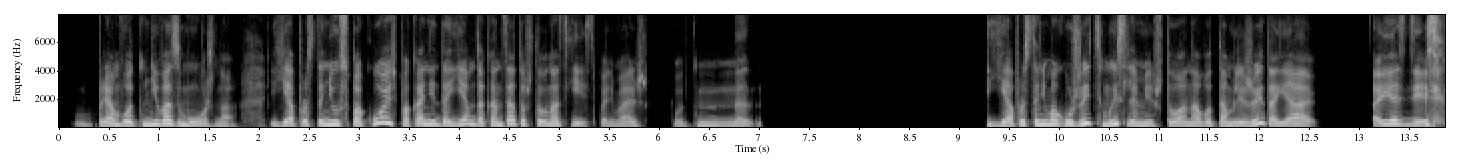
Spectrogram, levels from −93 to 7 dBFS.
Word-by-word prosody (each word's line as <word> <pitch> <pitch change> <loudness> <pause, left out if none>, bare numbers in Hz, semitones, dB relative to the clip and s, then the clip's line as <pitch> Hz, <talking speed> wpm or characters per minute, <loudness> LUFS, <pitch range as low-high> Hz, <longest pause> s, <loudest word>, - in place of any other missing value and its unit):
м, 200 - -15
прям 225 +3 +1
вот 215 -3 0
невозможно. 205 - +1 0.3
Я 220 +4 -1
просто 235 +3 -1
не 235 +1 +4
успокоюсь, 280 +8 +2
пока 235 +2 -1
не 240 0 +3
доем 225 +5 0
до 230 - 0
конца 225 +4 0
то, 260 0 -1
что 245 -1 -2
у - - -1
нас 225 0 -2
есть. 175 -4 -7
Понимаешь? 180 +1 -9 0.2
Вот - - -10
н 180 -2 -6
на 170 -1 -6 2.4
Я 215 0 +1
просто 245 +1 +1
не 245 - +5
могу 240 -2 +3
жить 285 +9 +3
с - - -13
мыслями, 220 -6 +1
что 200 +6 -5
она 200 +1 -2
вот 195 -2 -4
там 200 0 -1
лежит, 215 - +2
а - - 0
я, 205 +2 -1 0.6
а - - -2
я 260 +3 +4
здесь. 225 +2 0
220 Hz, 170 wpm, -22 LUFS, 195-240 Hz, 2.4 s, не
